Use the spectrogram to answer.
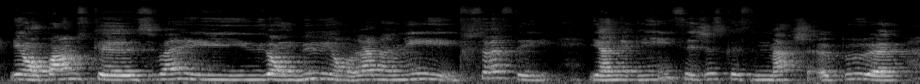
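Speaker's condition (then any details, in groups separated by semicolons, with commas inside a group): Cerebral palsy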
